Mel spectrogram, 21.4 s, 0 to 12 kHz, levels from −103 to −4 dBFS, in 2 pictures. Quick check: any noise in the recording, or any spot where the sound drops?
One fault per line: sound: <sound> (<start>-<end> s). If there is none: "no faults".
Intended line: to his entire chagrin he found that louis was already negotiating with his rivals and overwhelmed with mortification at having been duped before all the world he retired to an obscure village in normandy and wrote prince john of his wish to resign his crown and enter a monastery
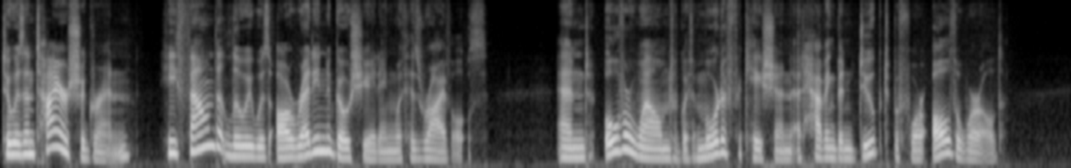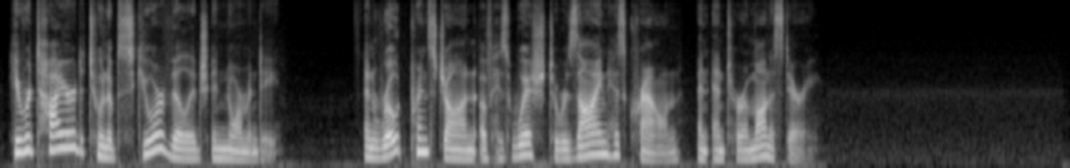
no faults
